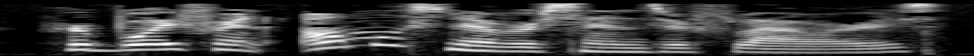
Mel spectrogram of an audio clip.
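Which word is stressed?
almost. The stress falls on the word almost. Flowers do come once in a while. "but every once in a while he does"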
